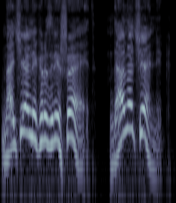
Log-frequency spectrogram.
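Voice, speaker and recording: A man's voice: high-pitched, huge pitch swings, measured pace, dry recording, clean studio sound, voice pushed up, full character voice. A man voicing a bossy, boozy unshaven local man who barks crude orders. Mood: eager.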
